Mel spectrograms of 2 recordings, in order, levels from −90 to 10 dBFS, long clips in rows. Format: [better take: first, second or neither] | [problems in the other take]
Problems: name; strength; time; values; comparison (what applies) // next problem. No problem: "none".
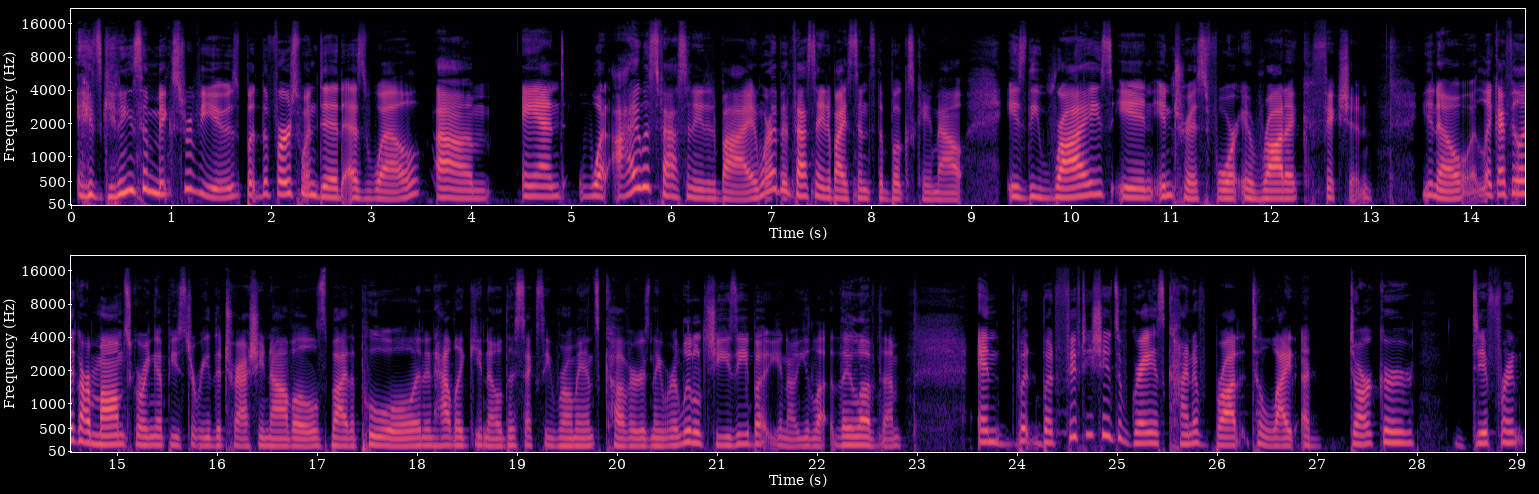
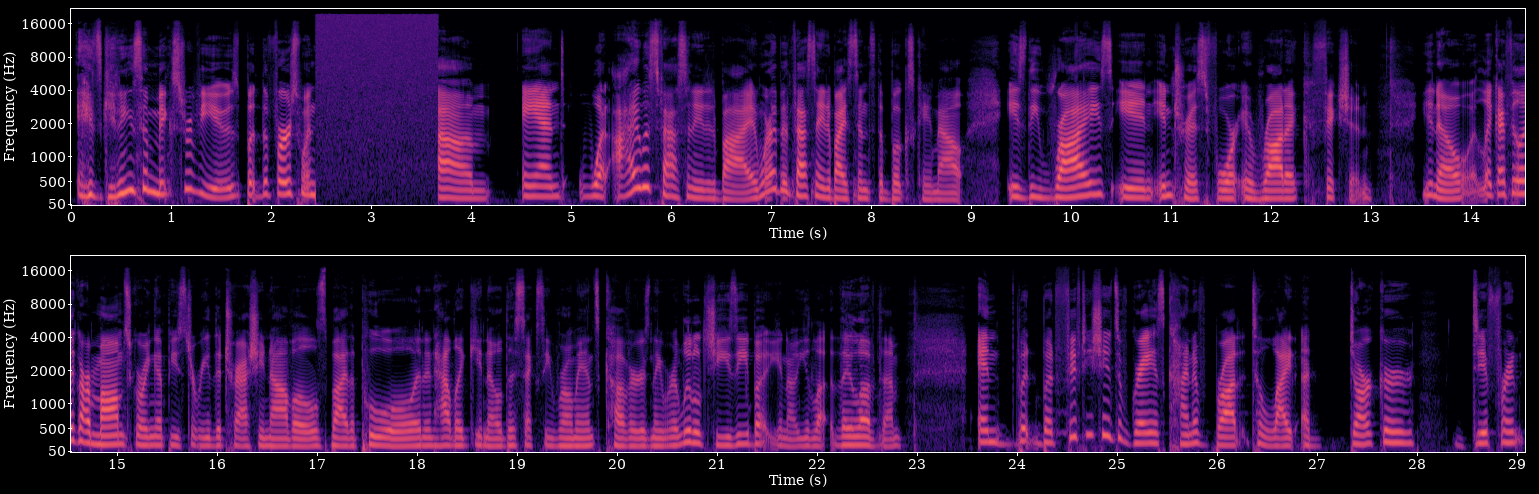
first | audio cutting out; filled with static; at 2.5 s for 1 s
